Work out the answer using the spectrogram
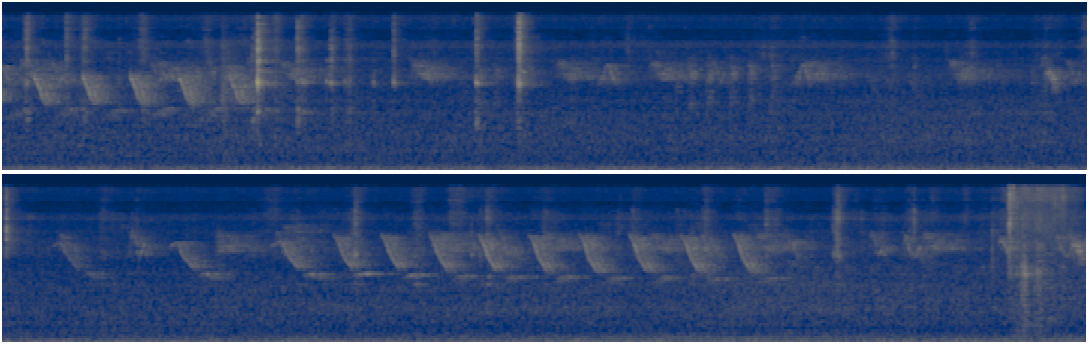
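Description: A bird singing two runs of quick down-slurred whistled notes, about four a second, the first at the start and the second about halfway through, over a steady low hum, with a few faint clicks.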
